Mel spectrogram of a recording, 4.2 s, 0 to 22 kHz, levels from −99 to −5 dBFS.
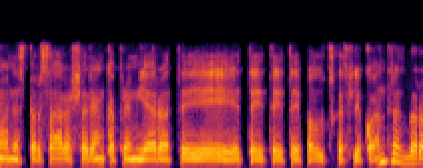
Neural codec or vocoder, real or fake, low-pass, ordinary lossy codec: none; real; 7.2 kHz; Opus, 24 kbps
